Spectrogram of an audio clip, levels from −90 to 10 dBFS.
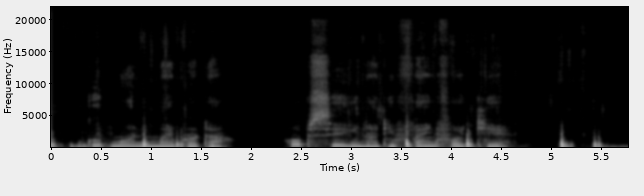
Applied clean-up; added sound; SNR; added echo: neural mask model Resemble Enhance denoiser.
